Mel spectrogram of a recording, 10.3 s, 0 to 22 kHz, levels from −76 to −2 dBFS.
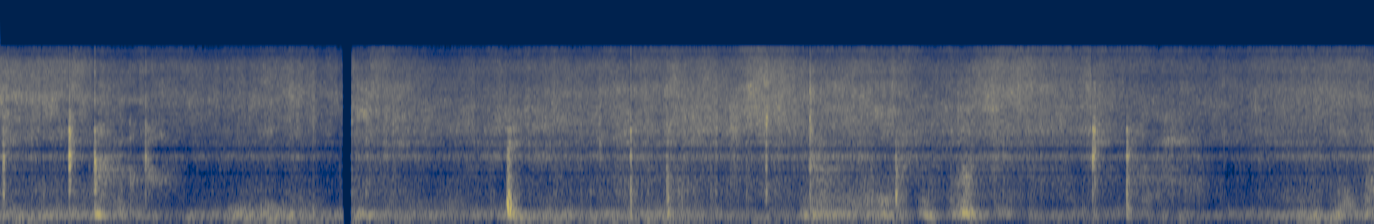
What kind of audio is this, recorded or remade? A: remade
